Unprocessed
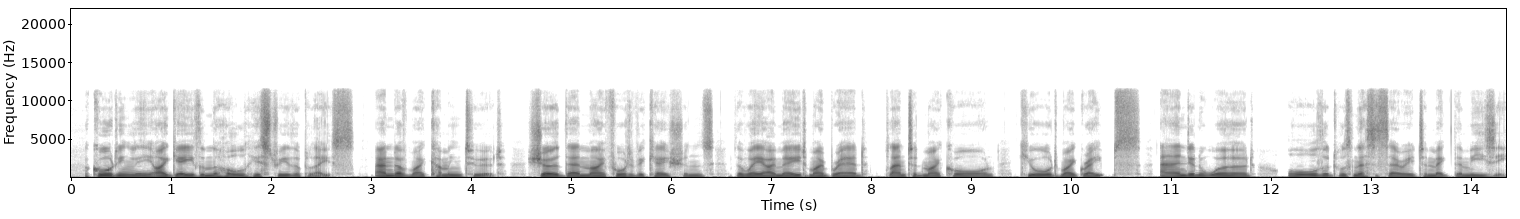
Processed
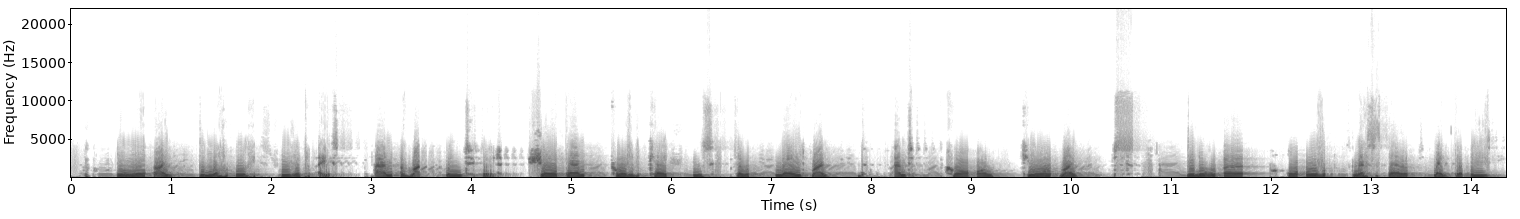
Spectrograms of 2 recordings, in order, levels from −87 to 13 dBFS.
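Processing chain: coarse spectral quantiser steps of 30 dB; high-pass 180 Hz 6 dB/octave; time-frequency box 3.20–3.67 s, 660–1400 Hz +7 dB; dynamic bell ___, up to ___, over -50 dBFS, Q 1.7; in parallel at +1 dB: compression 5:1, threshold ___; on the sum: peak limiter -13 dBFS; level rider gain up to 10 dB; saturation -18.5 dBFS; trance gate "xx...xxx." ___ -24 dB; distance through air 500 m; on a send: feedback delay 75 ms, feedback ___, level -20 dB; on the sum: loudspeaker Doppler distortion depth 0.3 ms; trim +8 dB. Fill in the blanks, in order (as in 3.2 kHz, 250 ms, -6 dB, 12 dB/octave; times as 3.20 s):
3.4 kHz, -4 dB, -40 dBFS, 164 bpm, 50%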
